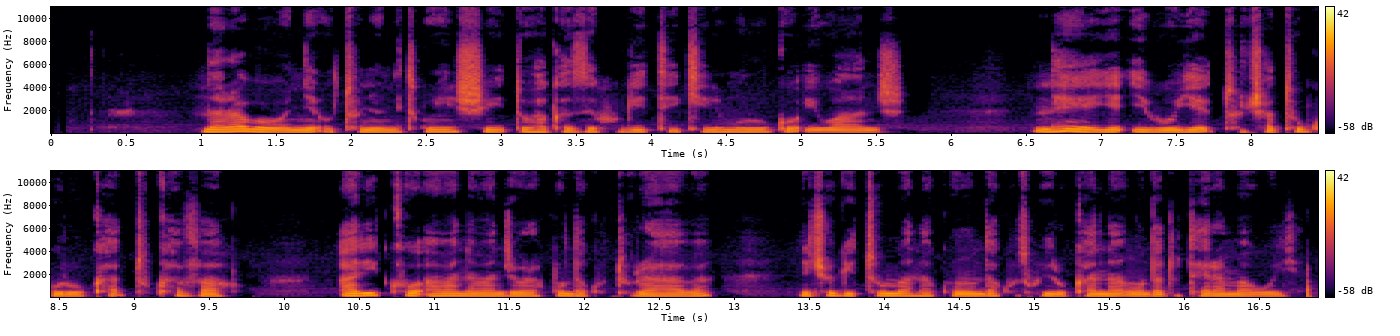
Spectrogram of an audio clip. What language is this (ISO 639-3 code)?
run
